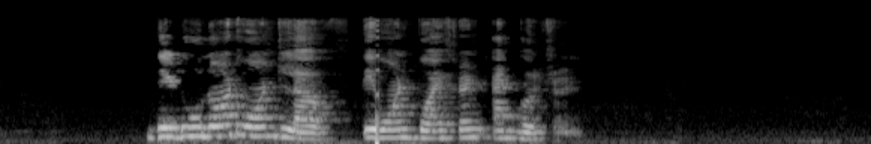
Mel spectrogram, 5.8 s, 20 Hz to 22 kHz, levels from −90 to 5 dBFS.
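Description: A speech clip with one burst of damaged data in a compressed stream from 2.50 to 2.55 s, heard as a short blip just before "boyfriend and girlfriend". Corrupted bytes there made the decoder misread the frames and lose sync until it found the next valid frame header.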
